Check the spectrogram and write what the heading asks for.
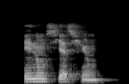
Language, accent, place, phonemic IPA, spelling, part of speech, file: French, France, Lyon, /e.nɔ̃.sja.sjɔ̃/, énonciation, noun, LL-Q150 (fra)-énonciation.wav
- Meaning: enunciation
